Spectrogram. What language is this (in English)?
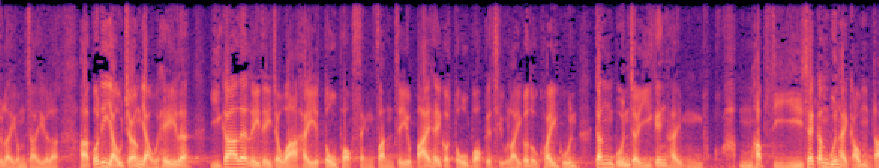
Cantonese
